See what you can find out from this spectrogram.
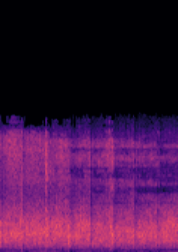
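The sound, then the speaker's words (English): An audience applauds to thank a speaker at a lecture, a dense, continuous, loud wash of clapping that holds steady for the whole stretch, with no voices over it. “Let's thank Dr. Meyer with a word of applause.”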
